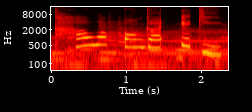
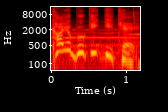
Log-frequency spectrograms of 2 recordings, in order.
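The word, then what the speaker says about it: Kayabuki Ikkei: By Kawabunga Iki. Yomiha, this is a really strange name. Who's this Kawabunga? It's pronounced Kayabuki Ike.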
